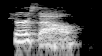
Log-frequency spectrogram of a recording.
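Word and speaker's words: Curaçao: I'm really glad that we've had this podcast so I can stop calling it Caraco. – It's the same as the drink, Curacao. That's how you can remember it. The blue drink.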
